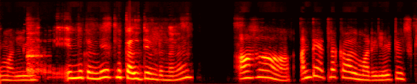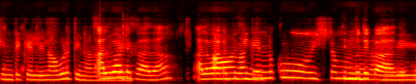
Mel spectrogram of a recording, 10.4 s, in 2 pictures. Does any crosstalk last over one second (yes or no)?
no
